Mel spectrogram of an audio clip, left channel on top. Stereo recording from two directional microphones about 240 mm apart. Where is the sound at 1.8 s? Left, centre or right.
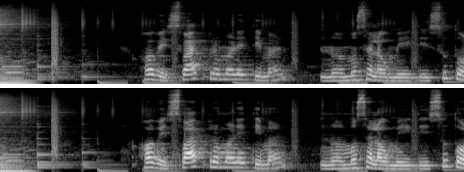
Right.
